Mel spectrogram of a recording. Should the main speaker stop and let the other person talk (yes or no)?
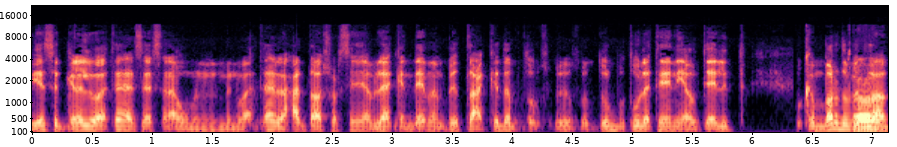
no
